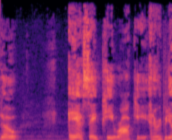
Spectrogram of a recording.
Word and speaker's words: ASAP Rocky: I said, "Oh, ASAP Rocky." And everybody like roll their eyes. It's like, "It's ASAP Rocky. It's not ASAP."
